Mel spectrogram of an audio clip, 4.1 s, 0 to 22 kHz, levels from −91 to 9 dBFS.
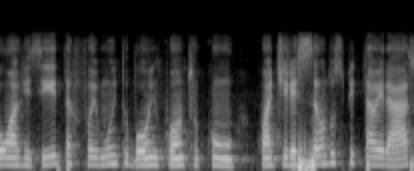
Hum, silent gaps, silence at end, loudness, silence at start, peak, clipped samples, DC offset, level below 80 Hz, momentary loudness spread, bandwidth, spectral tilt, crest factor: none; none; 0 s; -23 LUFS; 0 s; -4 dBFS; under 0.1%; under 0.1%; -44 dBFS; 7 LU; 9.8 kHz; -6 dB/octave; 18 dB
